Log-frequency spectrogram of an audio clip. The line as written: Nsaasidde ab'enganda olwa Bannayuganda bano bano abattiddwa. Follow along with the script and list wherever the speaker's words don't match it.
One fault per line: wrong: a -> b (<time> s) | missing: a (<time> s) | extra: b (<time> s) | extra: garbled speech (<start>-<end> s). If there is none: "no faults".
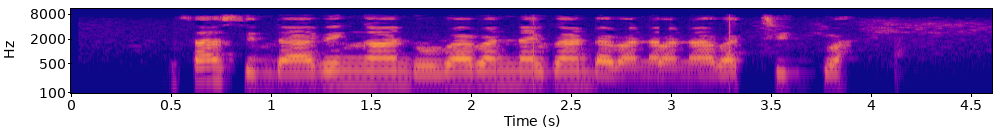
no faults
